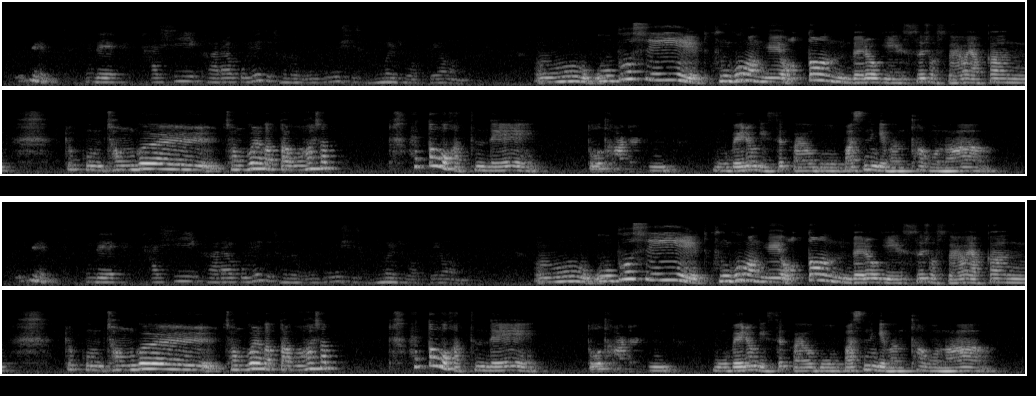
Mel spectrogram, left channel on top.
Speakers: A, on the left; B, on the right.
A: 네. 근데 다시 가라고 해도 저는 우붓이 정말 좋았고요.
B: 오, 우붓이 궁금한 게 어떤 매력이 있으셨어요? 약간 조금 정글, 정글 같다고 하셨, 했던 것 같은데, 또
A: 네.
B: 다른 뭐 매력이 있을까요? 뭐 맛있는 게 많다거나.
